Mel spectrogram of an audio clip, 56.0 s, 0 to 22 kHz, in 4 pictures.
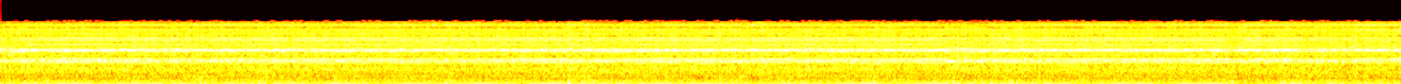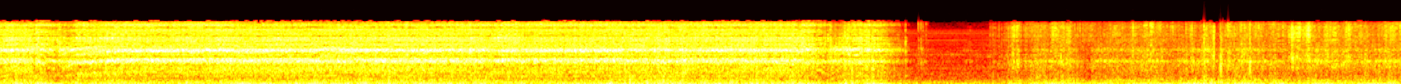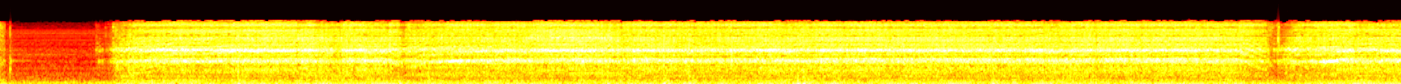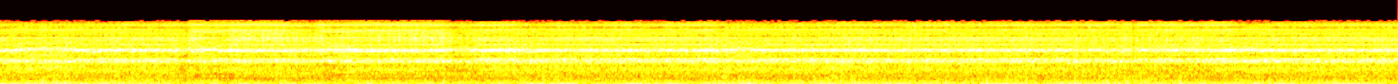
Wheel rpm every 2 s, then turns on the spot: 160, 160, 160, 160, 160, 160, 160, 140, 160, 160, 140, 30, 20, 20, 60, 150, 150, 160, 160, 160, 120, 160, 160, 160, 160, 160, 160, 160.
24-28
